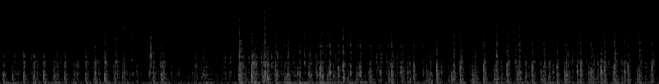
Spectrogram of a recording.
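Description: A small rectangular printed cardboard Funko Pop box (Luke Skywalker) with a clear plastic front window and a vinyl figure inside is held in both hands and tapped rapidly with the fingertips and short nails. The result is a dense, fast stream of short, dull, hollow taps and light clicks over a low, steady hum.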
